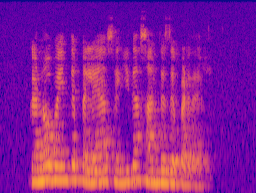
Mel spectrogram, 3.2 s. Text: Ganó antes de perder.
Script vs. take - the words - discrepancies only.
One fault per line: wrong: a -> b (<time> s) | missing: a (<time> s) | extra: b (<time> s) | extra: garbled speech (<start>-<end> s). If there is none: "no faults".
extra: veinte peleas seguidas (0.7 s)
